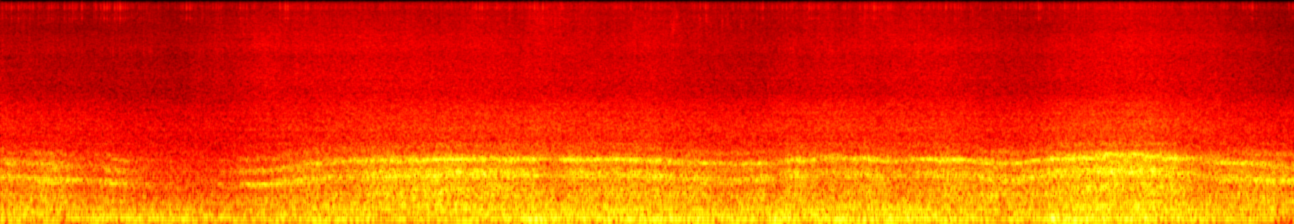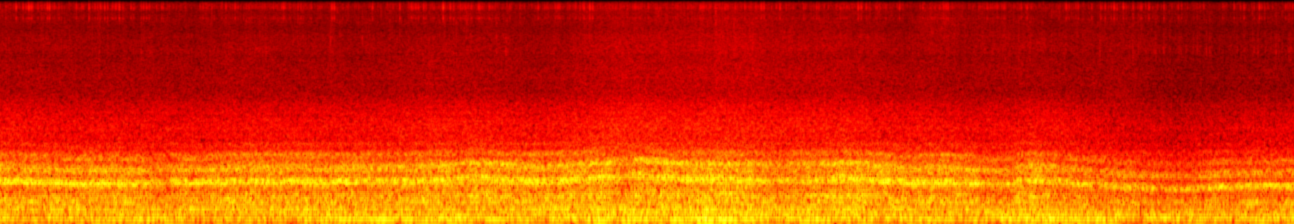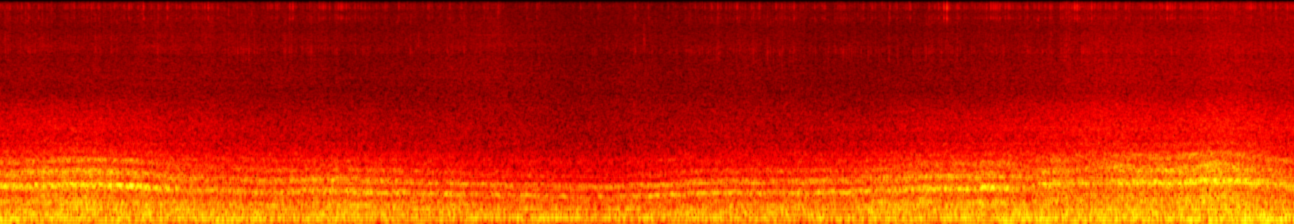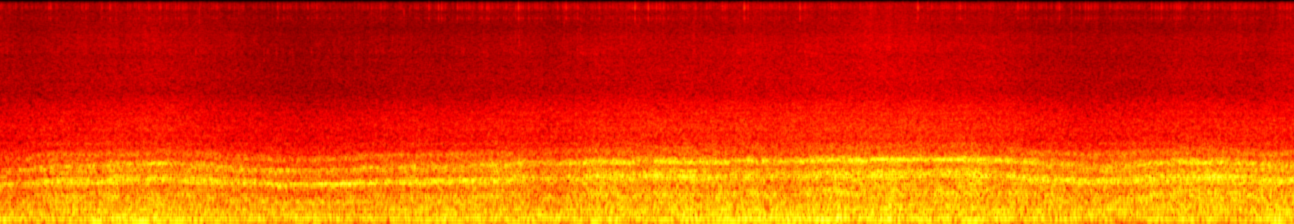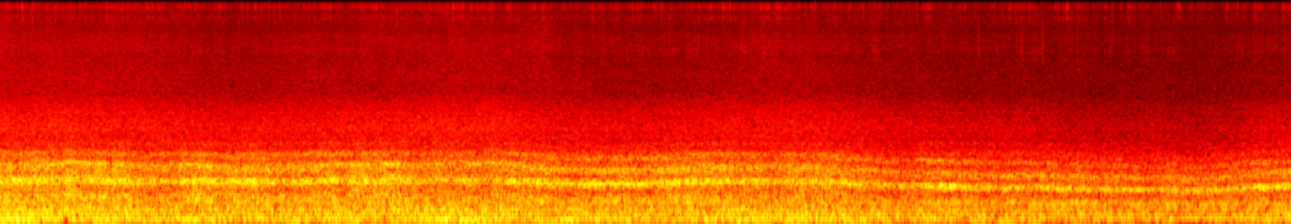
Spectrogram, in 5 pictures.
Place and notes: Tienen, Belgique - The wind in a nearly abandoned aircraft base
Recording of the wind in a nearly abandoned aircraft base. There's only a few landings during the Sunday. The other days everything is empty. In fact almost all the buildings are completely trashed. On the plains, there's a lot of wind today. The wind makes its way through a broken door. It's a cold sound, punctuated by slamming door and even a glass pane that breaks on the ground. Ouh ! Dangerous ! One hour recording is available on demand.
